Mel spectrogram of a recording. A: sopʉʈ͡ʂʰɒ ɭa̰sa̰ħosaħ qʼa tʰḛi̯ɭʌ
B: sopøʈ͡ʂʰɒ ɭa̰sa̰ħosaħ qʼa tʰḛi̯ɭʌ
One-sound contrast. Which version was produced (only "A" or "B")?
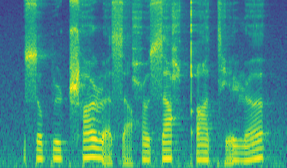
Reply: A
